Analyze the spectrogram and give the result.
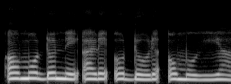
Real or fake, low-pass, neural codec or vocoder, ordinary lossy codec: fake; 19.8 kHz; autoencoder, 48 kHz, 32 numbers a frame, DAC-VAE, trained on Japanese speech; none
